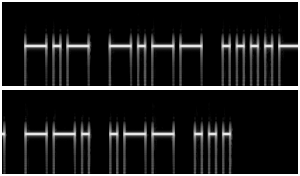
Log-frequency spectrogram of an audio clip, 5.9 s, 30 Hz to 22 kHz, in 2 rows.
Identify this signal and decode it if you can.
Morse code, heard as a keyed tone, about 17 wpm, 700 Hz. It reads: KY4GWS
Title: USA Call Signs Repeated 3x 17wpm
